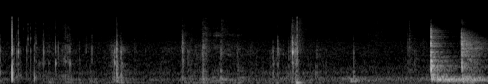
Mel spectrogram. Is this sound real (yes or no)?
yes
